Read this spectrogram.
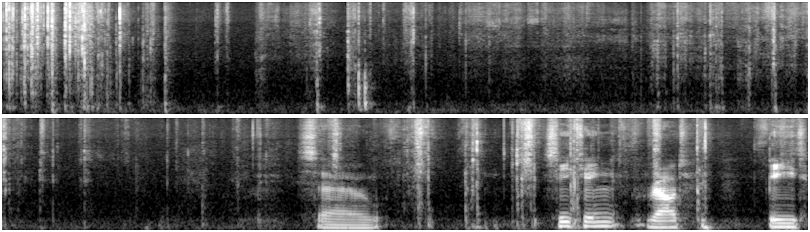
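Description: Trading cards flick and rustle against each other.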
